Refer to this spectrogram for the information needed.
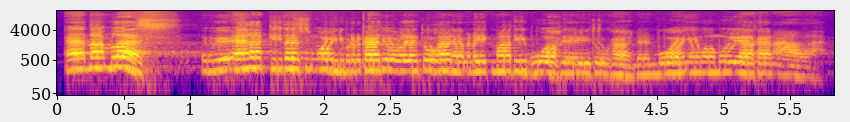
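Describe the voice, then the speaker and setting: A woman preaches to her congregation at a church service, talking fast in a slightly high voice with fairly even intonation, far from the microphone in an echoing hall. She scolds bluntly, switching between formal words, slang and jokes.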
